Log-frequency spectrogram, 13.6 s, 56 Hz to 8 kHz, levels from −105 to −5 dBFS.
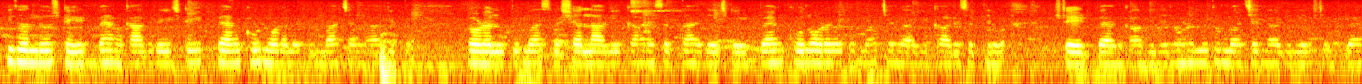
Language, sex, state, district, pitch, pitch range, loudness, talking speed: Kannada, female, Karnataka, Raichur, 195 Hz, 190-200 Hz, -19 LUFS, 130 wpm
